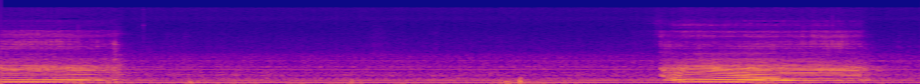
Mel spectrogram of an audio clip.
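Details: French Bulldog puppy snoring: deep, buzzing snores about five seconds apart with quiet breathing between them and a low room hum.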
